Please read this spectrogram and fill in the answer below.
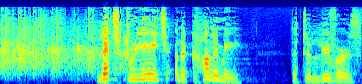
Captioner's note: applause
